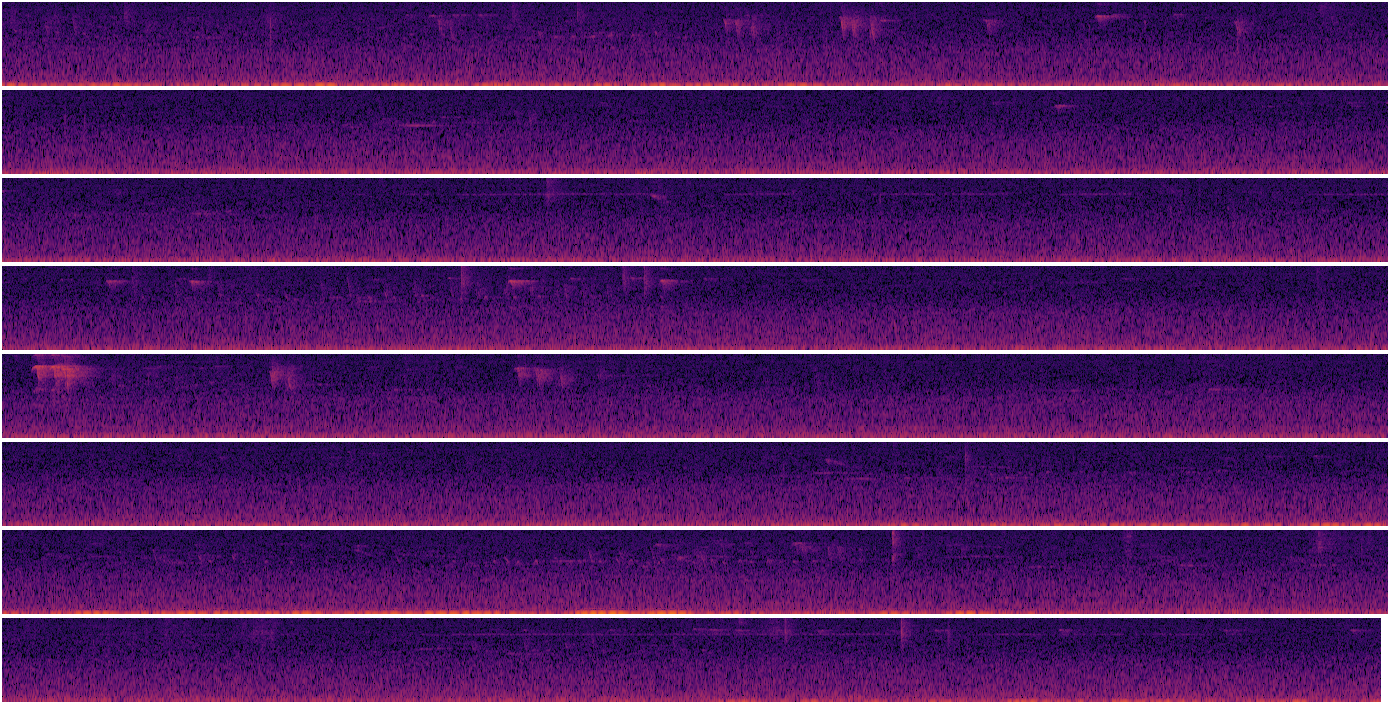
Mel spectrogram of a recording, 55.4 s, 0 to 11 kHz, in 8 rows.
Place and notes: Forêt Roche Merveilleuse, Réunion - 20181120 11h34 lg78rvsa20 ambiance sonore Forêt Matarum CILAOS
INDEX
00:00:00 11h34 à lg78rvsa2084
00:15:12 z'oiseaux verts
00:17:35 passage touristes et plus de oiseaux blancs et verts.
00:18:26 début bruit hélicocoptère de type B4 fin 00:20:00
arrêt relatif des oiseaux.
00:22:12 merle et oiseaux-verts
00:22:58 hélicoptère de type écureuil
00:24:25 fin hélico
arrêt relatif des oiseaux.
00:27:40 reprise oiseaux
00:28:40 peu d'oiseaux
00:31:30 touristes, peu d'oiseaux
20 November, 11:34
